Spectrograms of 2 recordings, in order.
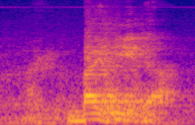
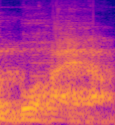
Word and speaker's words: বাহিরা: বাহিরা। অনেকে বলে বোহায়রা, বোহায়রাটা ভুল উচ্চারণ। ওনার নাম হলো বাহিরা।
